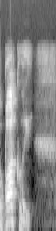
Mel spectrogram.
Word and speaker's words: Buckley: been saying let's go buckle for a long time i guess i've been saying it wrong i should have been saying let's go buckley so uh let's go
